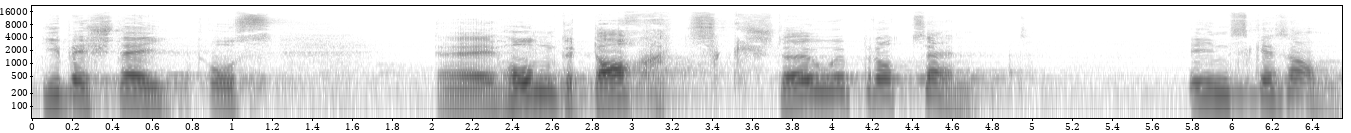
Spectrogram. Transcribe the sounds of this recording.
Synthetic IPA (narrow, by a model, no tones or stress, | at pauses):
d̥ibeʃtɛɪtʰʊs | ɛɦʊnd̪ətɑχt͡skʃtœwəpɾɔt͡sænt | ɪnskesɑm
